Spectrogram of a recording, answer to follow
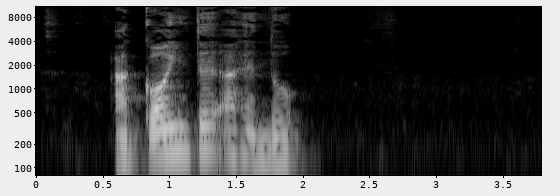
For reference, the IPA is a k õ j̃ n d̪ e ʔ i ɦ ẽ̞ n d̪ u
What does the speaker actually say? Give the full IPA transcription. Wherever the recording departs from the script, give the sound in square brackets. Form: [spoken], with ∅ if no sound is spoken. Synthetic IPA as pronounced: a k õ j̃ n [t̪] e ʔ [a] ɦ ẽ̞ n d̪ u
